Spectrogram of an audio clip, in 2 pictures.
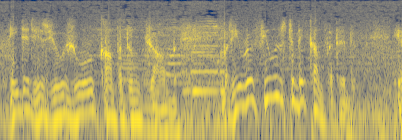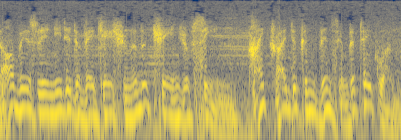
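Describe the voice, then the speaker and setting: Reflective friend narrating, dramatic, hugely varied intonation, radio drama, tinny sound, loud music. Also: male voice, medium pitch, wildly swooping pitch. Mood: sombre, reflective. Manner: dramatic, measured storytelling. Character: concerned, reflective colonial-era friend narrating his tale.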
